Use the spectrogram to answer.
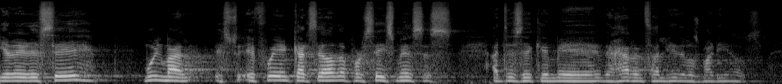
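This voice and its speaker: In a high pitch with monotone, flat intonation, a man speaks at a fairly slow pace amid audible room echo and noticeable background noise. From Mexico City, then Los Angeles from age 10. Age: 70s. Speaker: pastor. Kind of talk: testimony. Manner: halting, many fillers.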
